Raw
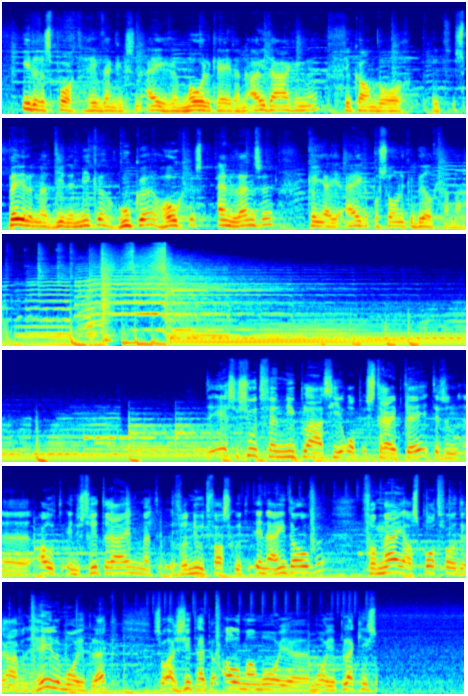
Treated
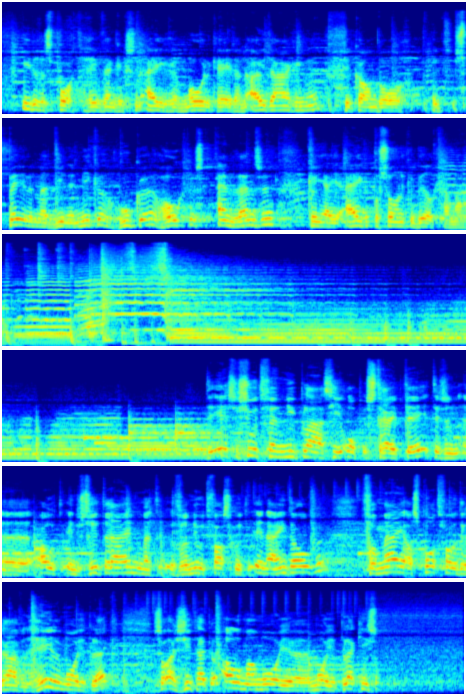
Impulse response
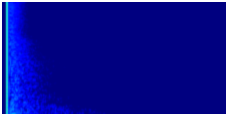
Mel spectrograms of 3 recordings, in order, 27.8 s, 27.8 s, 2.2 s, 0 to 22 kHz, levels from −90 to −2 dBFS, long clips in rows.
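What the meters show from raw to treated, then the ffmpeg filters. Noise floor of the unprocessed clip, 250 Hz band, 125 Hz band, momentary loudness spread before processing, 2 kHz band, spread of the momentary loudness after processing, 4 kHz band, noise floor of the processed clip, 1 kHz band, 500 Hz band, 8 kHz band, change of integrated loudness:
-44 dBFS, -9.5 dB, -18.0 dB, 10 LU, -4.0 dB, 8 LU, -4.0 dB, -45 dBFS, -4.5 dB, -7.0 dB, -1.0 dB, -7.5 dB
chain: -filter_complex "[0:a]acompressor=threshold=-26dB:ratio=6,highpass=340,bandreject=f=3.1k:w=7.2,asplit=2[a][b];[b]adelay=19,volume=-8dB[c];[a][c]amix=inputs=2:normalize=0,asplit=2[d][e];[1:a]atrim=start_sample=2205[f];[e][f]afir=irnorm=-1:irlink=0,volume=1.5dB[g];[d][g]amix=inputs=2:normalize=0,volume=-2.5dB"

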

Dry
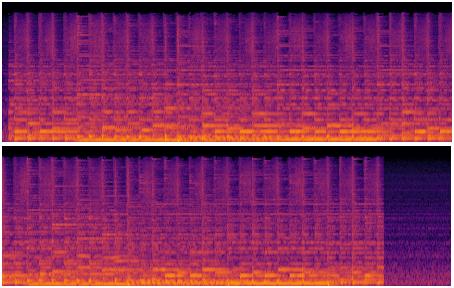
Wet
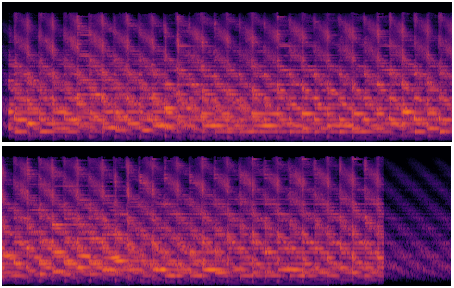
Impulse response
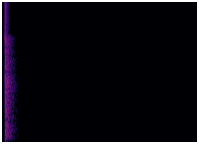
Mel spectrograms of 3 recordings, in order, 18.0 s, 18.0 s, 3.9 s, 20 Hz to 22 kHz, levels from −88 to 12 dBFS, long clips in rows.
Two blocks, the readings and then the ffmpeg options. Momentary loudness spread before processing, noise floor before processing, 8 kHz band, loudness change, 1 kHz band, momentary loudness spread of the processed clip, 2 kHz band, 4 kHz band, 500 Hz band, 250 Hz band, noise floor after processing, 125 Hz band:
3 LU, -42 dBFS, -1.0 dB, -6.5 dB, +3.0 dB, 4 LU, +1.0 dB, -0.5 dB, -3.0 dB, -17.5 dB, -47 dBFS, under -40 dB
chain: -af "afftfilt=real='re*pow(10,13/40*sin(2*PI*(0.92*log(max(b,1)*sr/1024/100)/log(2)-(-1.9)*(pts-256)/sr)))':imag='im*pow(10,13/40*sin(2*PI*(0.92*log(max(b,1)*sr/1024/100)/log(2)-(-1.9)*(pts-256)/sr)))':win_size=1024:overlap=0.75,highpass=f=580:w=0.5412,highpass=f=580:w=1.3066,tiltshelf=f=1.3k:g=3.5"

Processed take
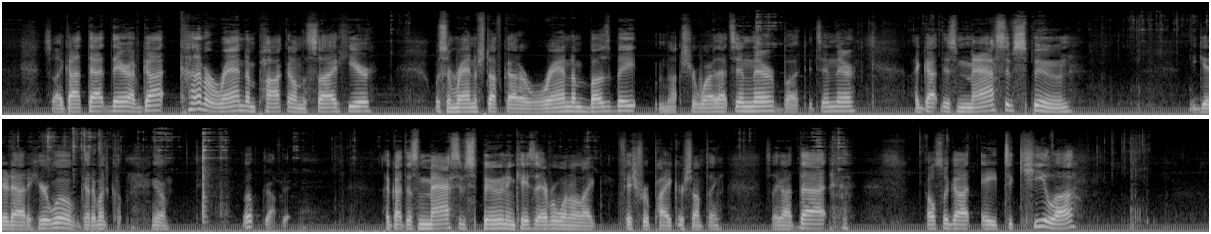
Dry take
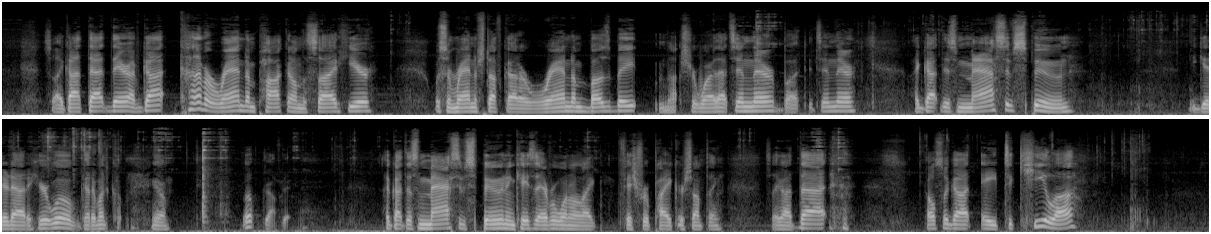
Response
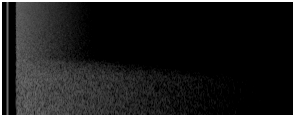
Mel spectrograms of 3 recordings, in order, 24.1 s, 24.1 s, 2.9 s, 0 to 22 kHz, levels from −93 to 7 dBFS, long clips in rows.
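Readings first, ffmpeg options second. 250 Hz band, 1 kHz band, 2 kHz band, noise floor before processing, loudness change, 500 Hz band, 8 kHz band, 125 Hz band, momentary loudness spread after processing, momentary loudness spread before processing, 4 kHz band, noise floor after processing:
0.0 dB, 0.0 dB, 0.0 dB, -59 dBFS, 0.0 dB, 0.0 dB, 0.0 dB, 0.0 dB, 11 LU, 11 LU, 0.0 dB, -49 dBFS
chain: -af "aeval=exprs='val(0)+0.00447*(sin(2*PI*50*n/s)+sin(2*PI*2*50*n/s)/2+sin(2*PI*3*50*n/s)/3+sin(2*PI*4*50*n/s)/4+sin(2*PI*5*50*n/s)/5)':c=same"

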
